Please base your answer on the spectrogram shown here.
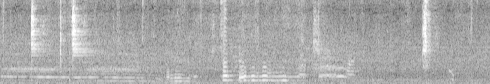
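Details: Young rooster playing on a roof gives a long, thin whistled note that slides slightly downward, followed by a burst of short, clipped chirps and soft clucks, with sharp tapping clicks scattered throughout.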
